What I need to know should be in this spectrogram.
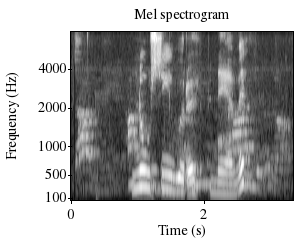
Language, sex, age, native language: Icelandic, female, 9, Icelandic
